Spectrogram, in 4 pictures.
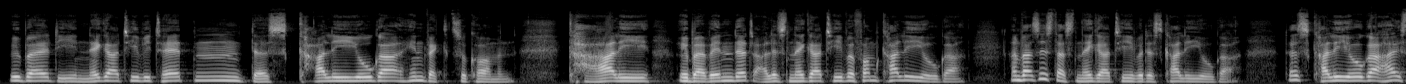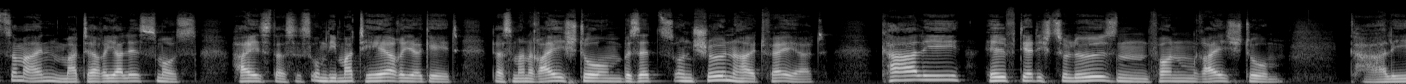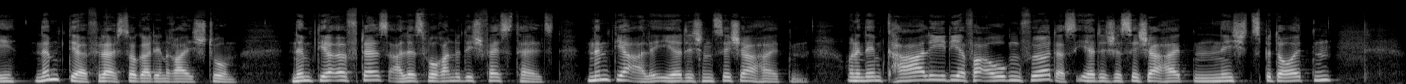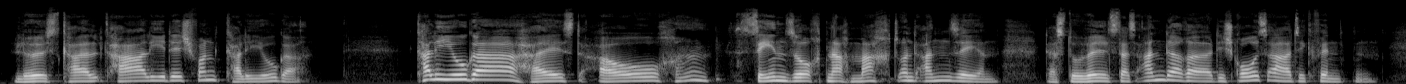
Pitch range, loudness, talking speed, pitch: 140-175 Hz, -19 LUFS, 115 wpm, 155 Hz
